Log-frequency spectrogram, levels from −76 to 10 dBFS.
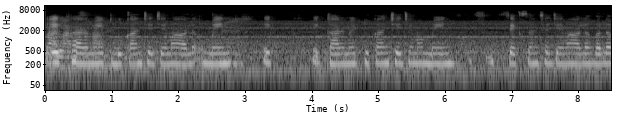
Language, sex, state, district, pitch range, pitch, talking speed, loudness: Gujarati, female, Maharashtra, Mumbai Suburban, 215-225 Hz, 220 Hz, 120 wpm, -23 LUFS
